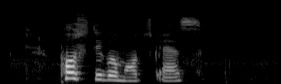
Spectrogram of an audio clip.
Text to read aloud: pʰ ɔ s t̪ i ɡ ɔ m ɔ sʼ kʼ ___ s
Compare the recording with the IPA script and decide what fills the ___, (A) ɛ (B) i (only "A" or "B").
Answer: A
